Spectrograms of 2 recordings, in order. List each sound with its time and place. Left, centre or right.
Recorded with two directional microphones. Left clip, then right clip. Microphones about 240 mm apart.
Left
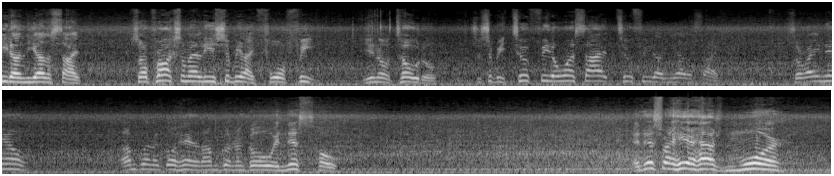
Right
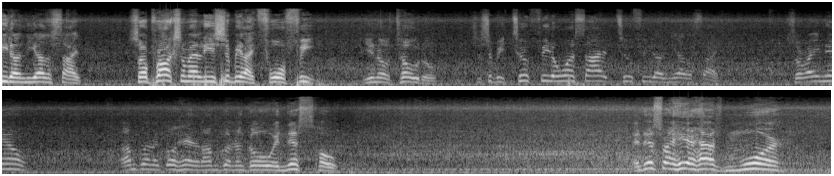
0.1 s speech: centre
1.3 s speech: right
3.0 s speech: right
3.6 s speech: centre
4.9 s speech: centre
7.9 s speech: centre; by 11.6 s right
14.6 s speech: centre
